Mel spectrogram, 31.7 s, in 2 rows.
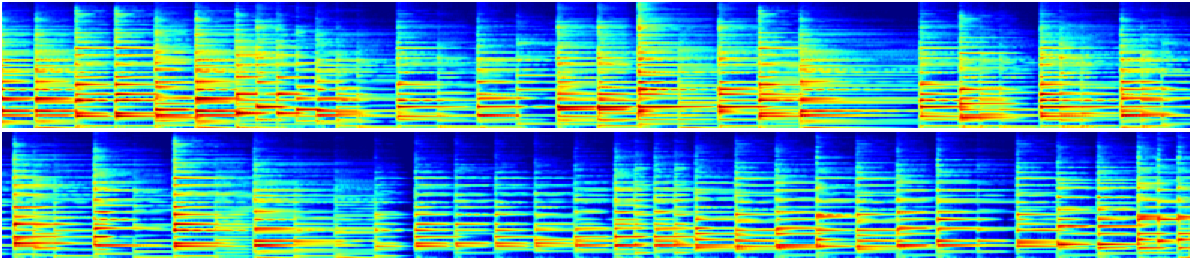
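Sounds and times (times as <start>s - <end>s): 
piano accompaniment in concert G: 0.0s - 31.6s.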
